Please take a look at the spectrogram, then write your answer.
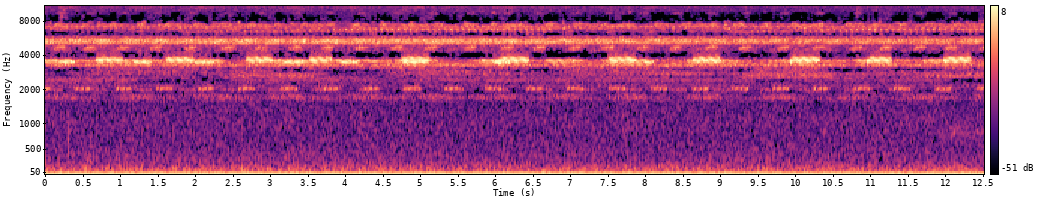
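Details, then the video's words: Crickets in a serene park at evening, a dense high-pitched chorus with regularly spaced short chirps layered over a constant ringing trill and faint low-frequency noise. "Park Serenade: Cricket Sounds in a Peaceful Park"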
